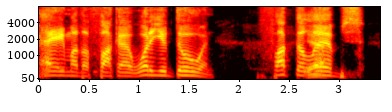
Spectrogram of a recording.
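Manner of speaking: put-on character voice with a Brooklyn accent. Continuing to imitate the referee: imitating Terry McNeely's voice. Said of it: "I kinda made him sound like Terry McNeely".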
